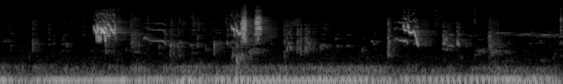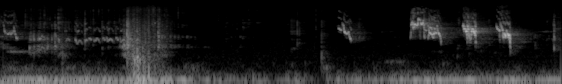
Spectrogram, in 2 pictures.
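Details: Budgerigar chirping in bursts, sharp high calls scattered through the stretch with quiet gaps, over a steady low hum and one dull thump midway.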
